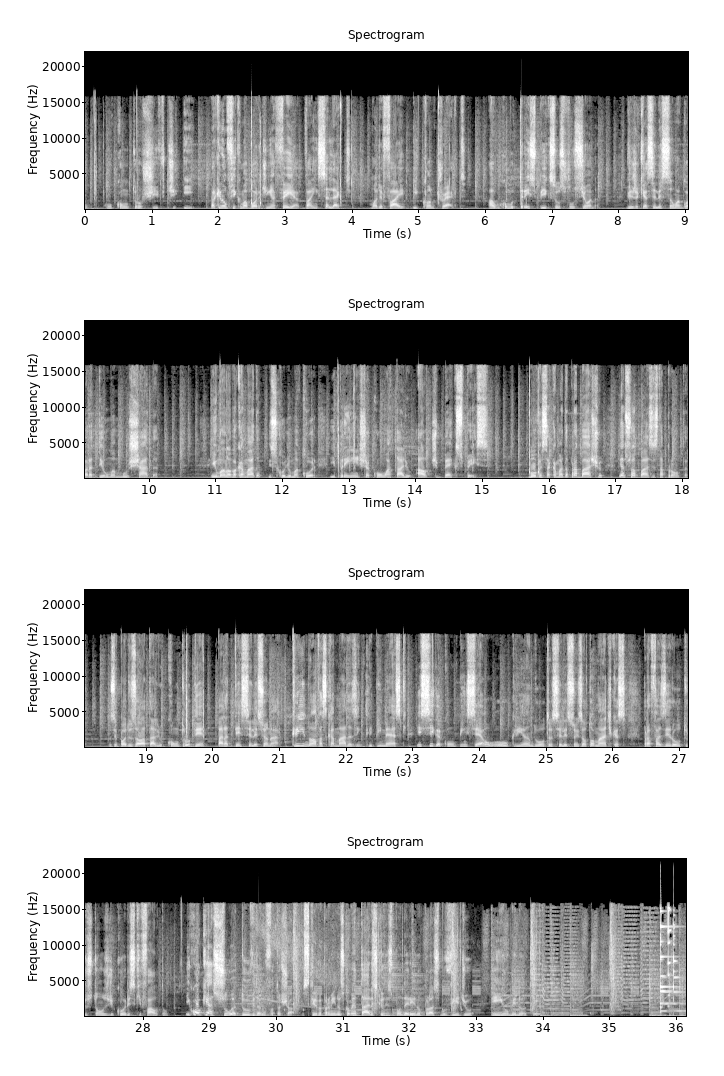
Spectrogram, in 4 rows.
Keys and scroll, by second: 12.8 alt+BackSpace, 19.3 ctrl+d.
